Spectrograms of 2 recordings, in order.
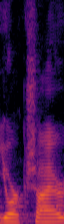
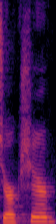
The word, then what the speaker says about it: Yorkshire: And it is Yorkshire, right? You don't really say the Shire. It's not Yorkshire, it's Yorkshire. I've been in England long enough to know how to pronounce place names, guys.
